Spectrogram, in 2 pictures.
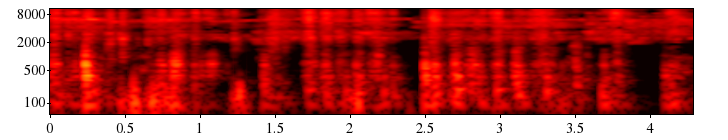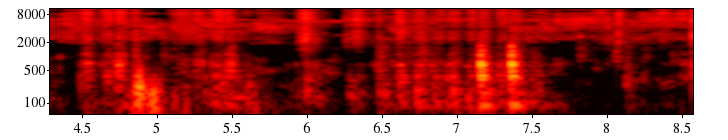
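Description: Pestle grinding and crushing chilies and salt in a stone mortar (Indonesian cobek), in irregular rubbing strokes, with two sharper knocks about seven seconds in.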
